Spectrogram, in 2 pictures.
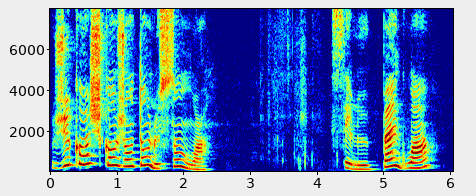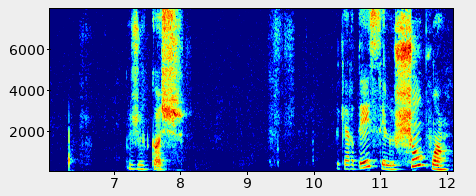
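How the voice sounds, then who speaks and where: A woman leads a children's reading lesson at a very unhurried pace. Her voice sits a little high, and she spells out each sound with care. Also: very animated, a little mellow. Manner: slow, deliberate, spelling out sounds. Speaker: teacher.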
